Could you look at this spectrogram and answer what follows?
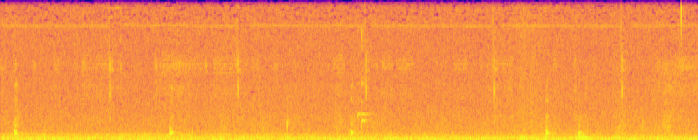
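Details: An infant's hiccups: four faint, short catching sounds a second or two apart over steady room hiss, a common harmless event.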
